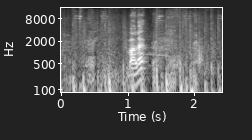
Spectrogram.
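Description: A horse whinnies briefly.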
